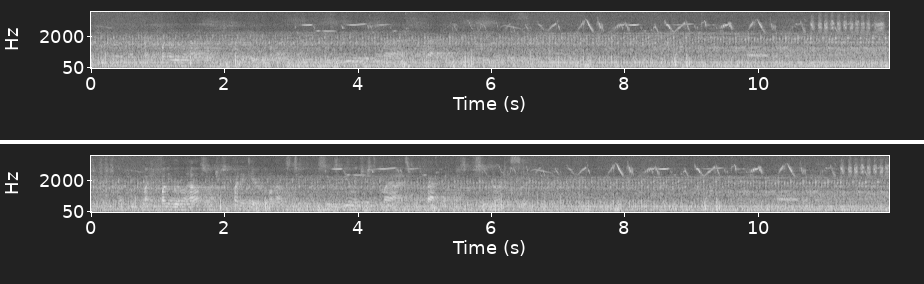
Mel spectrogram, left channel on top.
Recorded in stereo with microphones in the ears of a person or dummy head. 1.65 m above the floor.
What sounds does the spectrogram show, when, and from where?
0.8 s a man speaking: 75° right (ahead or behind), 5 m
